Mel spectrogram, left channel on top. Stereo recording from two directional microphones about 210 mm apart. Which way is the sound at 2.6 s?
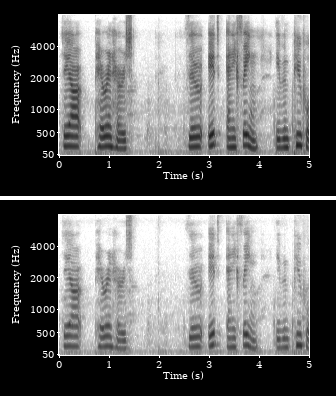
45° left (ahead or behind).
